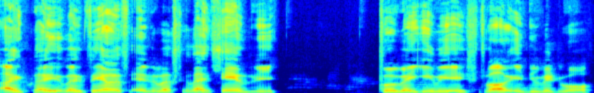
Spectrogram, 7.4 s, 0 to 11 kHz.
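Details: Dysarthric speech in an adult man who has had cerebral palsy for 35 years.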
